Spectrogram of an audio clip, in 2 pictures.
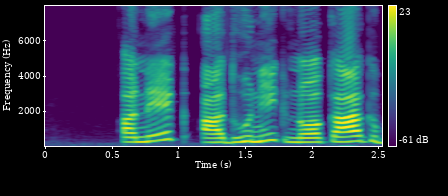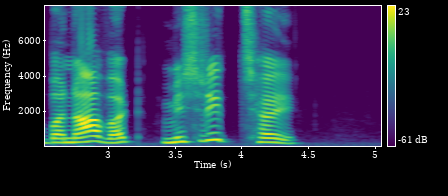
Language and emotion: Maithili, neutral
